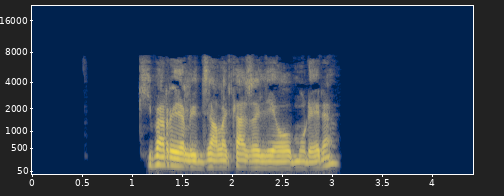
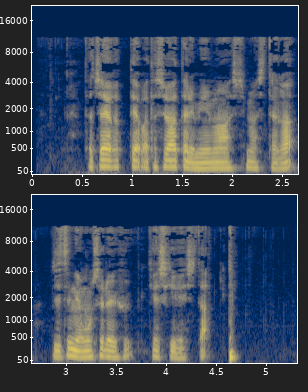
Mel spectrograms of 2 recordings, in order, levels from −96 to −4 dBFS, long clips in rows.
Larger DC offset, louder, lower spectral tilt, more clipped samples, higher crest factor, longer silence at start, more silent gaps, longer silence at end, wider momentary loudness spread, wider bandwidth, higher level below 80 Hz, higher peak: neither; first, -19 LUFS vs -25 LUFS; first, -6 dB/octave vs -4.5 dB/octave; neither; about the same, 20 dB vs 22 dB; first, 1.05 s vs 0.55 s; neither; first, 1.35 s vs 0.6 s; about the same, 11 LU vs 9 LU; second, 7.6 kHz vs 11.5 kHz; second, -74 dBFS vs -44 dBFS; about the same, -2 dBFS vs -4 dBFS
